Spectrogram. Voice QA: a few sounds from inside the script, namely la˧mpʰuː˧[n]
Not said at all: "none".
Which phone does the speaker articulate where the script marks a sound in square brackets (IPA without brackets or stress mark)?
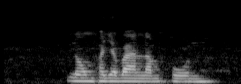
n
